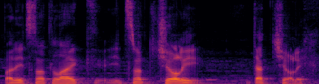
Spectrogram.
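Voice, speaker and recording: A man's voice: lowish voice, a little slow, creaky, faint music behind. A man who is a non-native English speaker gives a casual, rambling review as a host, informal and hesitant as he searches for words. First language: not English. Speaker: music reviewer, channel host.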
